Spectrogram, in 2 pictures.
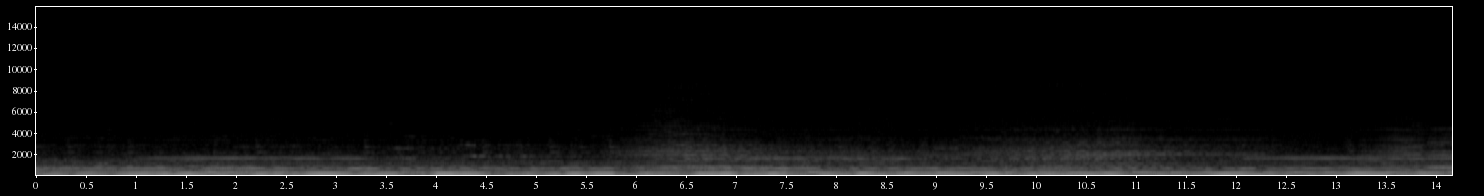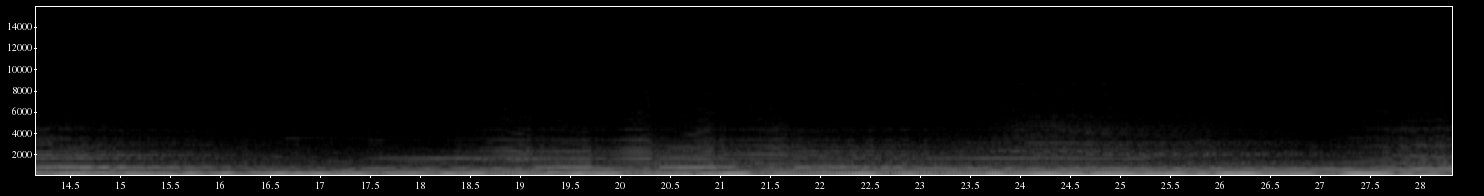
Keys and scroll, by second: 14.0 ctrl+t.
